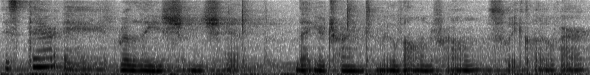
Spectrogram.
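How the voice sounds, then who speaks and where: A woman speaks softly and slowly, often dropping into a breathy whisper, with a creaky edge to her voice. She is gentle and reassuring, like an ASMR streamer doing readings for her chat. The sound is roomy and reverberant. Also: mid-range voice, background noise. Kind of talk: soft-spoken ASMR, chatting with live viewers.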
